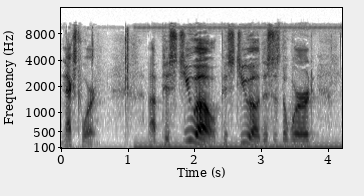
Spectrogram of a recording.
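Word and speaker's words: πιστεύω: Pistuo, pistuo. This is the word for believe or to trust. We notice here it too has 3 syllables. Pist, okay, tu, and then o.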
